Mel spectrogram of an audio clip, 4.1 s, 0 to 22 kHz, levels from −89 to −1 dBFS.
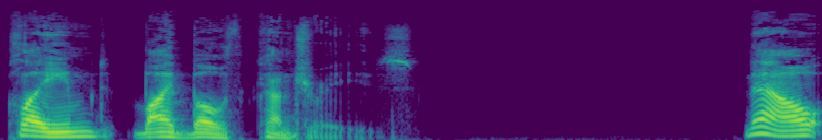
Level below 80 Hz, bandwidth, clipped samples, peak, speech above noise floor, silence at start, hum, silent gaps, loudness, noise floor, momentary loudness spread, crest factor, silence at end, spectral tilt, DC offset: -44 dBFS; 13 kHz; under 0.1%; -4 dBFS; 69 dB; 0.1 s; none; none; -18 LUFS; -86 dBFS; 24 LU; 16 dB; 0 s; -7.5 dB/octave; under 0.1%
